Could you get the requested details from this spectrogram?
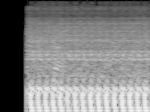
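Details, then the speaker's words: Yamaha Aerox scooter idling after CVT repair: steady low pulsing beat, earlier rattle from suspected loose slider piece gone after slider piece replacement and CVT cleaning; quiet CVT. "so ayan guys nalinis na natin nawala na yung ingay nung panggilid natin no yung sa slider piece napalitan na natin"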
